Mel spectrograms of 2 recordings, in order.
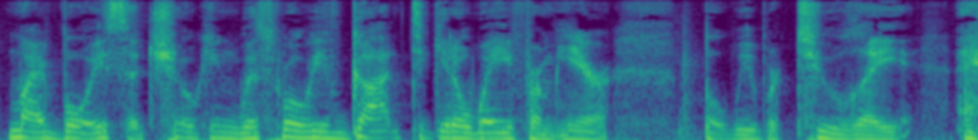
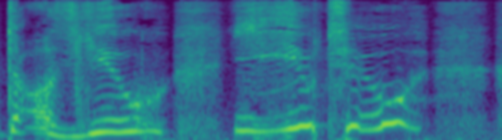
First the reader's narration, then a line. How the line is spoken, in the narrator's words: I cried, so disappointed, so confused, so scared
